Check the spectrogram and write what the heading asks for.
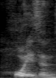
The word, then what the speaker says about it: hoisin: 1.5 tablespoons of hoisin sauce. Rhymes with poison, but it's basically Asian barbecue sauce.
